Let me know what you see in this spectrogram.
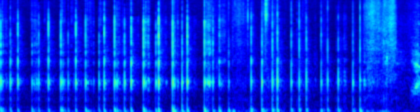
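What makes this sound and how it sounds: Fingertips and short nails tap quickly on the thin cardboard cover of a large grey spiral-bound notebook held upright. The result is a rapid run of dull, low, dry taps with almost no ring, and they end in a softer, hissy scratch across the cover.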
